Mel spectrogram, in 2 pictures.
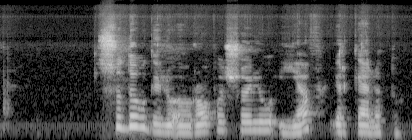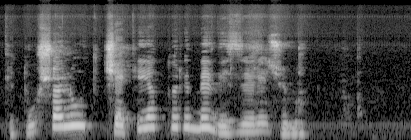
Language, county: Lithuanian, Telšiai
